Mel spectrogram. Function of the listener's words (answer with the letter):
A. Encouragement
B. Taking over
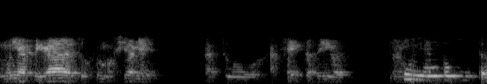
B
